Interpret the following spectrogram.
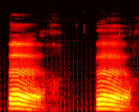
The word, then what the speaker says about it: peur: Para fazer esse som do E, faz a boca do O e fala E. Peur, peur, medo.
